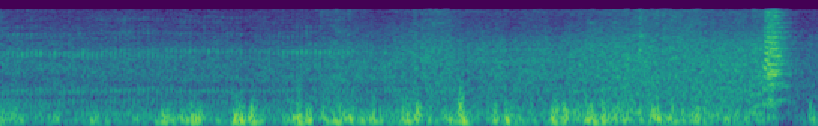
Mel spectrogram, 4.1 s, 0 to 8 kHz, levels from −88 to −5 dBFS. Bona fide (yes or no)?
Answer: yes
